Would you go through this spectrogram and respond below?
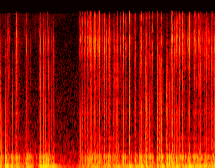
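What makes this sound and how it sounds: Long nail tips scratch and tap the top of a hollow metal wire-mesh microphone grille. The result is dense, low, rumbling scratches and taps, with a brief quieter lull before the scratching picks up again and continues steadily.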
